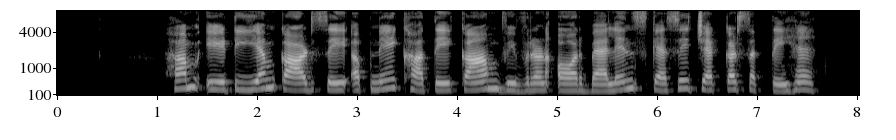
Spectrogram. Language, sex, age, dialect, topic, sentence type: Hindi, female, 18-24, Garhwali, banking, question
